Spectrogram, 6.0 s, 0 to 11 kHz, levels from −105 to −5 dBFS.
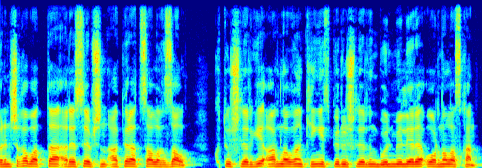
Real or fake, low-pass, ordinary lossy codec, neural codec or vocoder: real; none; none; none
